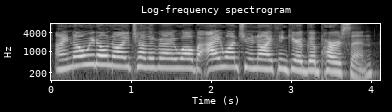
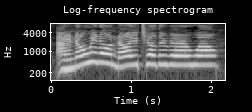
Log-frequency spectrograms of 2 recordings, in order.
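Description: First: Higher, lightly mocked tipsy Lauren; a touch of drunk sincerity; drunk pep talk. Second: High, lightly mocked tipsy Lauren; a hint of a drunk girl gushing; drunk pep talk. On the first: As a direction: keep gushing like a slightly drunk friend. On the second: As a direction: play the sloppy drunk friend being sweet. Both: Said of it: "a little drunk pep talk".

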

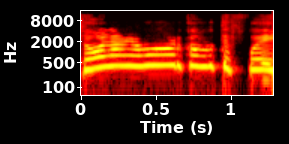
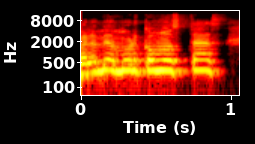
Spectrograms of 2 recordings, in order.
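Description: First: Much higher, sing-song happy greeting; excited mom greeting. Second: Higher, bright sing-song hello; cheerful mom greeting. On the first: Mom picking up child from school, high excited greeting. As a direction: gush at your child like you missed them all day. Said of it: "tú llegas emocionada, feliz". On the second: Mother picking up daughter, cheery high-pitched hello. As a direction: greet your daughter brightly at the school gate. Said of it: "yo paso por mi hija". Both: Retold or imitated.

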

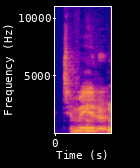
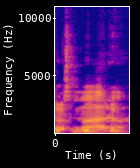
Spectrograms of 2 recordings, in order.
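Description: First: First tomato said as to-MAY-to; American pronunciation. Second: Second tomato said as to-MAH-to; contrasting pronunciation. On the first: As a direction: say tomato with a long A. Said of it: "I say Magi". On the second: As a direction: say tomato with a broad AH. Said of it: "you can say Maggie". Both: Shown as a demonstration.

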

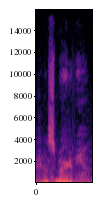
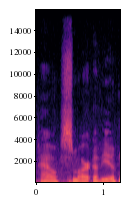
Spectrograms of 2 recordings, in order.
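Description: First: Soft aside. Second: Slow drawl. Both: Acted.

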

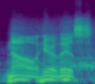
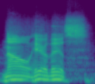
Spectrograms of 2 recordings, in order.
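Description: The two takes are said the same way.

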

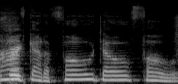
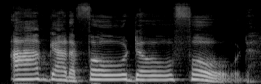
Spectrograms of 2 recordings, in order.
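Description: First: Light Southern accent on "I've got a photo phode". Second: Lightly drawn-out Southern belle accent on "I've got a photo phode"; a hint of a slow Gone with the Wind Southern drawl. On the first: Repeating the actresses' Southern vocal coach phrase in the accent. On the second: Demonstrating the Southern accent drill from Gone with the Wind. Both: Shown as a demonstration. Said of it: "the phrase they had to say over and over to get in their Southern accent".

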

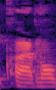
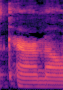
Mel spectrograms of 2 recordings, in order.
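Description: First: Caramel said CAR-mul; two-syllable caramel. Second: Caramel said CARE-uh-mel; three-syllable caramel. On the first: South Jersey speaker showing local habit, caramel as CAR-mul. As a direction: drop the middle vowel of caramel. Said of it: "We always say caramel". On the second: Speaker quoting the spelled form, caramel as CARE-uh-mel. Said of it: "whether it says caramel or not". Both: Shown as a demonstration.

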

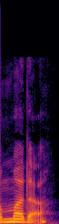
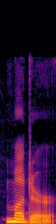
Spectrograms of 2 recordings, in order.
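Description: First: "mudda" with d for th, no final r; Nigerian "mother". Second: "mudder" with a d for th and final r; Nigerian "mother". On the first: Correcting own Nigerian example, "mudda" without the r. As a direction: say "mudda", ending on an open ah. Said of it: "That's how they say mom". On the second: Suggesting Nigerian touch for the accent, "mudder". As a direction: say "mudder", hard d in the middle. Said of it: "but you say, like". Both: Shown as a demonstration.

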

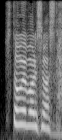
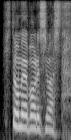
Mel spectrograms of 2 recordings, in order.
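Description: First: Love confession bellowed even louder. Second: Love confession yelled out loud. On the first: Junior yelling his crush again, even louder. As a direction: belt it out at full volume. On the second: Junior loudly announcing love at first sight in the queue, shouting. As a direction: blurt the crush at full voice. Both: Retold or imitated. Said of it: "でっかいな、声。".

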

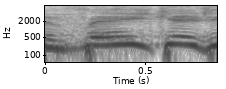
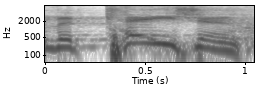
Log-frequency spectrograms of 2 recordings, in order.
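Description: First: "vacation" said VAY-kay-shun; stress on first syllable. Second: "vacation" said vay-KAY-shun, middle drawn out; stress on second syllable. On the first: Acted. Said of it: "right emphasis on the right syllable". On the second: Retold or imitated. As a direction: hit and stretch KAY in "vacation". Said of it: "He said".

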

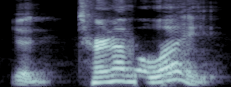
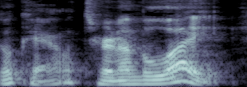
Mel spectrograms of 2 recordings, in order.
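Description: First: Put-on higher, small bossy toddler voice; toddler son voice. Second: Said in the usual way. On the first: Dad voicing his toddler son's demand in a higher voice. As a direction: play the two-year-old waking from his nap. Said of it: "the first thing he says is". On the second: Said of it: "I'm like".

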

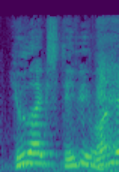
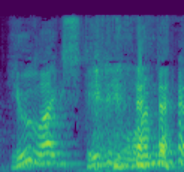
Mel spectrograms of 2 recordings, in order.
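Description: First: Loud, high incredulous question; playful quoted outburst. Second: Loud, high, drawn-out question; incredulous mock outburst. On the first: Retold or imitated. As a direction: belt out the catchphrase at a quicker clip. Quoting punchline as siblings did. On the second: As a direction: cry it out slowly in amused disbelief. Character's punchline to the blazer.

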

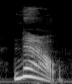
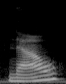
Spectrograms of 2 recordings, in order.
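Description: First: "Now" cried out high and loud; high, loud command on "Now"; shouted signal. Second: "Now" as a rising question; questioning call back. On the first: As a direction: shout "Now" as the urgent cue. Signal given to turn the submarine. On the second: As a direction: ask "Now" with a questioning lift. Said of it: "called back". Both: A narrator's reading.

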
